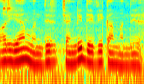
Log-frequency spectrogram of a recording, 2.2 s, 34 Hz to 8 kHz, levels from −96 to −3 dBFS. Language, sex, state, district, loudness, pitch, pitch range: Hindi, male, Chandigarh, Chandigarh, -13 LUFS, 140 Hz, 130-150 Hz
